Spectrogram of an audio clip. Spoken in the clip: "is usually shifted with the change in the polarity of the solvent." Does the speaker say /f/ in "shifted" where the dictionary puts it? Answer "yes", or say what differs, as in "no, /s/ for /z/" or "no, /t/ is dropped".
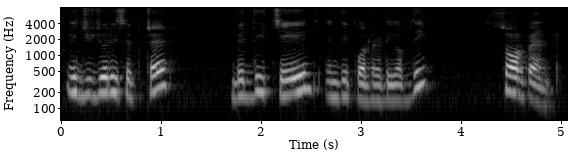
no, /p/ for /f/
